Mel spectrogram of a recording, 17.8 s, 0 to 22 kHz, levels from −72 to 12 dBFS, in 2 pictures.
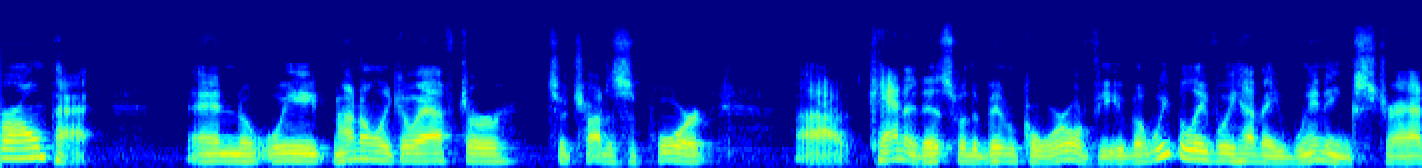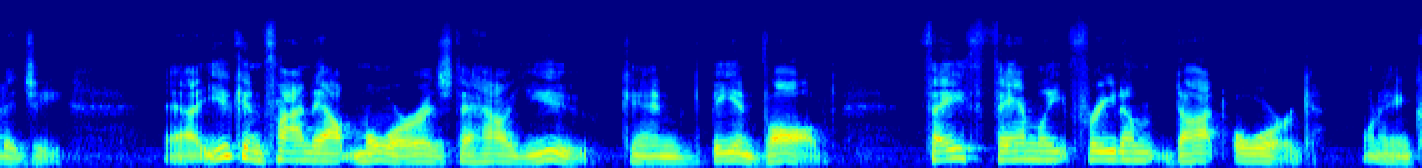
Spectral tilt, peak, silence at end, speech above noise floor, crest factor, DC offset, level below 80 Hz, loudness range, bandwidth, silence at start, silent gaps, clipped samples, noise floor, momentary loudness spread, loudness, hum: -6.5 dB/octave; -8 dBFS; 0 s; 34 dB; 18 dB; under 0.1%; -64 dBFS; 3 LU; 14.5 kHz; 0 s; none; under 0.1%; -59 dBFS; 10 LU; -26 LUFS; none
